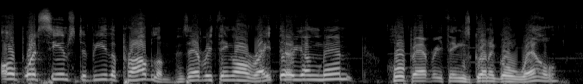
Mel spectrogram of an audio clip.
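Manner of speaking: put-on speaking with Wisconsin accent. Speaker imitates how gentle, straight-to-the-point locals talk; Wisconsin accent. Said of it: "the Wisconsin accent".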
